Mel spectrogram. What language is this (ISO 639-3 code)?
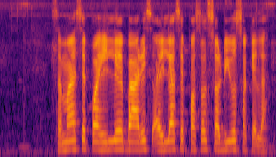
bho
